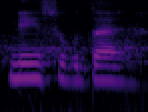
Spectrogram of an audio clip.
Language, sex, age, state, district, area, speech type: Dogri, female, 45-60, Jammu and Kashmir, Kathua, rural, spontaneous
